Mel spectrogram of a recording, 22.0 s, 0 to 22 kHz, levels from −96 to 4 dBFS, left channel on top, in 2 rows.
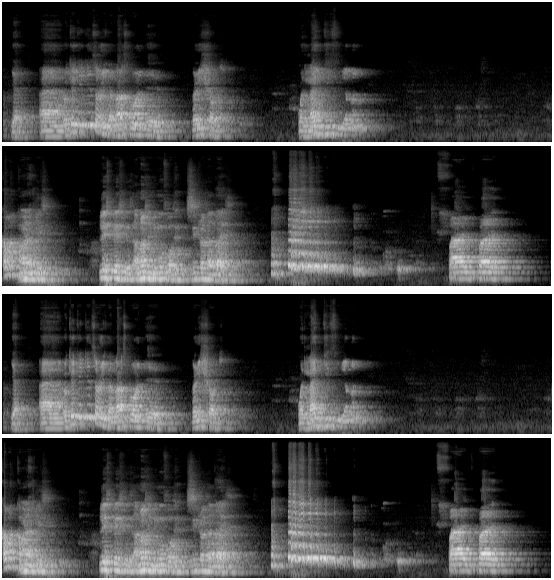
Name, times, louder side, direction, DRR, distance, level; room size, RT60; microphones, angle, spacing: voice 1, 0.7-3.1 3.8-4.3 5.9-7.1 11.0-11.6 16.4-17.5 19.9-20.9, right 2 dB, 85° right, 1 dB, 0.7 m, -21 dB
voice 2, 11.3-11.8 12.9-15.5, equal, 10° left, -6 dB, 1.0 m, -20 dB
4.7 x 3.9 x 2.6 m, 1.1 s
head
